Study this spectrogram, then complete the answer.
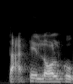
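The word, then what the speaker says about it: Tlatelolco: पहला एरिया, सबसे पहला एरिया है टाटेलोल्को ट्रीटी, इसको प्रोनाउंस किया जाता है टाटेलोल्को करके, ठीक है।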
